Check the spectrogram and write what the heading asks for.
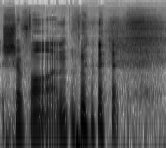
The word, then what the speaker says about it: Siobhan: in what we do in the shadows to shabaan felon Hogan I believe this how you say your name oh yes name is pronounced Siobhan okay Seymour things should do that how you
